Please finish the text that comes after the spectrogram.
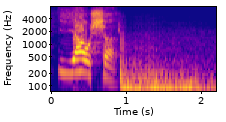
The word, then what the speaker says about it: Yahusha: A pronúncia do nome de Josué deve ser Yahushua, e a pronúncia do nome do Messias é certamente Yahusha.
